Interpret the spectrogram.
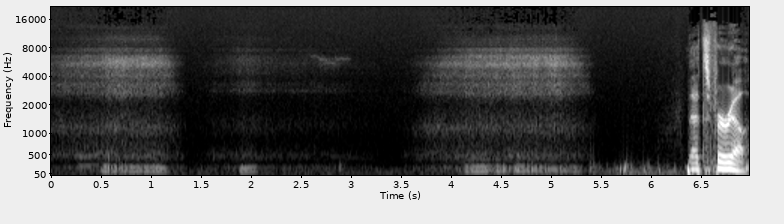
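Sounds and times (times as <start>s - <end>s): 
dog snoring: 0.0s - 3.0s, 3.6s - 5.5s
speech: 6.4s - 6.9s.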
